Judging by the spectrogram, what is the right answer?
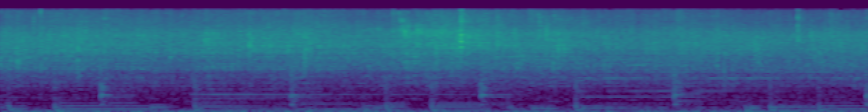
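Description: Sauce-glazed pork chops sizzling steadily in a ridged grill pan, with a few light clicks and scrapes of tongs against the pan as the chops are turned.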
